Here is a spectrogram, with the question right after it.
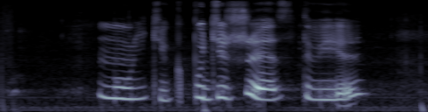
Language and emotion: Russian, sad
